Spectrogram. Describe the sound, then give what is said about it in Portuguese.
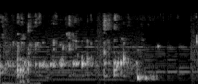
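Water is poured, a bright, steady trickling stream lasting a couple of seconds, followed by a soft gulp as someone takes a drink. Nobody speaks. “Barulho de água.”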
